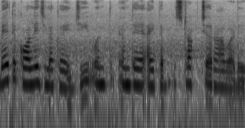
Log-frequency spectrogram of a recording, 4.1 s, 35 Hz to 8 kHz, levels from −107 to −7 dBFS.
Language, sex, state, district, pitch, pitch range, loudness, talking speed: Tulu, female, Karnataka, Dakshina Kannada, 225 Hz, 210-240 Hz, -17 LUFS, 145 wpm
